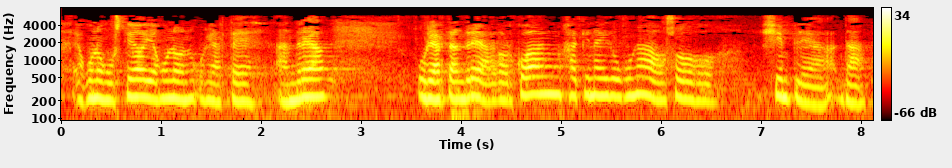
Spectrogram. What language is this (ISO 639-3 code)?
eus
